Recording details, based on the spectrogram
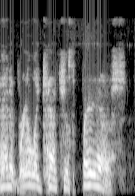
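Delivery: hoarse, raspy, slightly high put-on commercial voice. Remembering an old fishing rod commercial: Roland Martin hoarse voice. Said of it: "he's got that really hoarse voice. He's like".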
